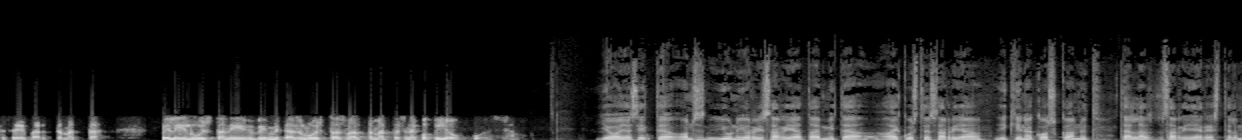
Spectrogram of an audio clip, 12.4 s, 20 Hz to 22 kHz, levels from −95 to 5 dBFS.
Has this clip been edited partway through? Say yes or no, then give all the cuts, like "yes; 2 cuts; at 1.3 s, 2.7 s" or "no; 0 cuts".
yes; 1 cut; at 7.0 s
